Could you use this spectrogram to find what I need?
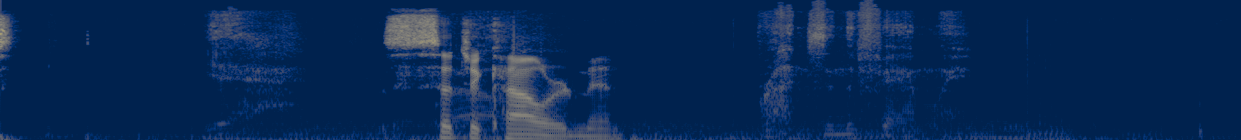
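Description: A man speaks with a strained, mocking voice, close to the microphone.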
